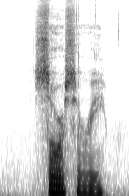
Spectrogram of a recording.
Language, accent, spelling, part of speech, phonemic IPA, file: English, US, sorcery, noun, /ˈsɔɹ.sə.ɹi/, En-us-sorcery.ogg
- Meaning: 1. Magical power; the use of witchcraft or magic arts 2. Black magic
